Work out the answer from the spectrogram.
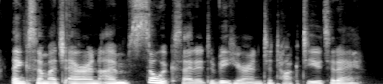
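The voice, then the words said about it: Polished public-radio-style voice. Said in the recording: “You have such an NPR voice.”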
